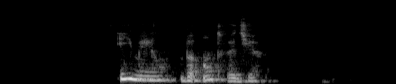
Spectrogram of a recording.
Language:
Western Frisian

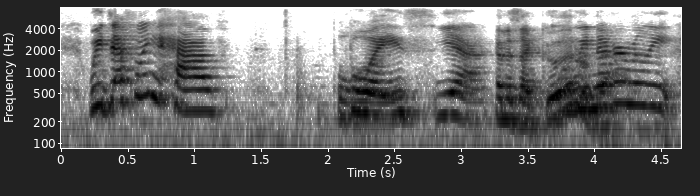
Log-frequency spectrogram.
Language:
English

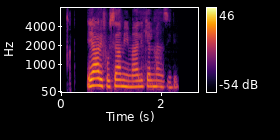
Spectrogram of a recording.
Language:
Arabic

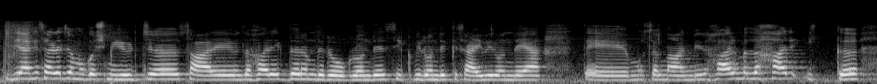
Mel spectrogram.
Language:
Dogri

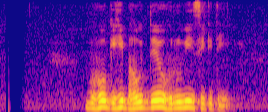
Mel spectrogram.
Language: Sinhala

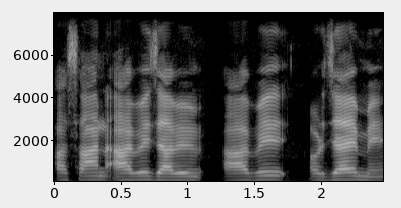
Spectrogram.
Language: Maithili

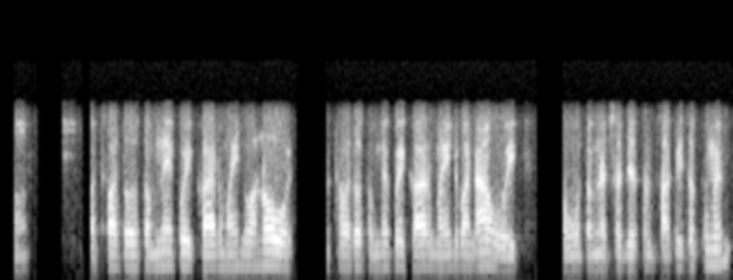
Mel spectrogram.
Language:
Gujarati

